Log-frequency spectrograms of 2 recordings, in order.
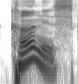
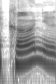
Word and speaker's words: Cannes: A pauta de hoje é justamente uma matéria que saiu no Cannes, como se faz isso aí?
